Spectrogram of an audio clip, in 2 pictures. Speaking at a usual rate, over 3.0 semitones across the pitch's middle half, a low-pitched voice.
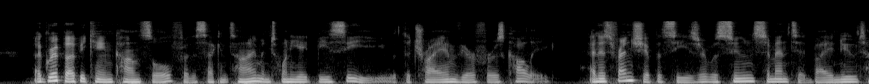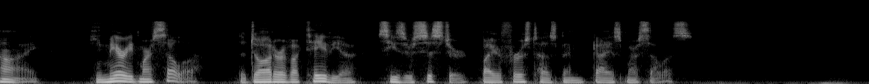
Yes: average, 150 wpm; average, 3.5 semitones; low, 110 Hz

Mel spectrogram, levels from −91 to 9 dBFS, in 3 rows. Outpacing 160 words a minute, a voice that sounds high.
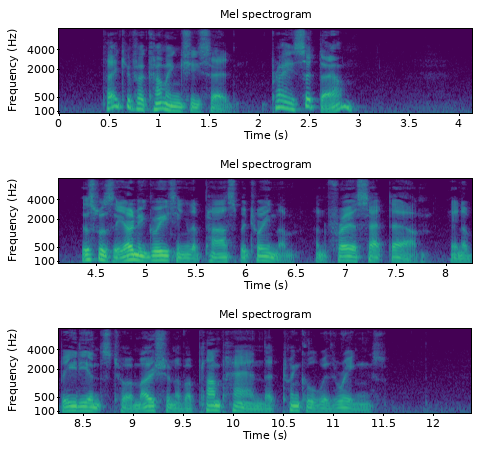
No: average, 170 wpm; low, 105 Hz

